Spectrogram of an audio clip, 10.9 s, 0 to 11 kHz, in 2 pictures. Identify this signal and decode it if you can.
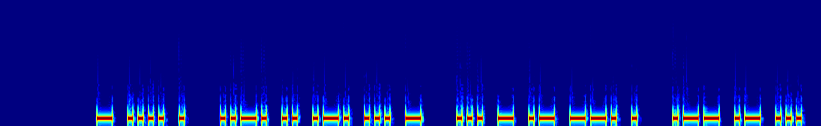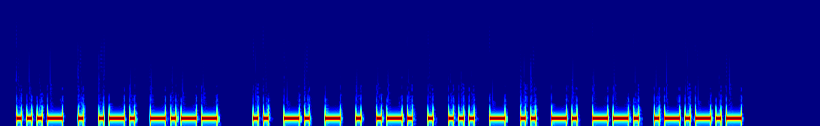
Morse code, heard as a keyed tone, about 34 wpm, 700 Hz. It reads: THE FIRST STAGE WAS VERY INTERESTING.
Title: Sentences from Top 1200 Words 35wpm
